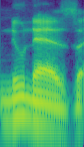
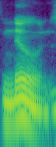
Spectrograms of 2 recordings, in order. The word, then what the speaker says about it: Nunes: they pronounce them wrong Nunes is not Nunes it's Nunes NES but everybody on TV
